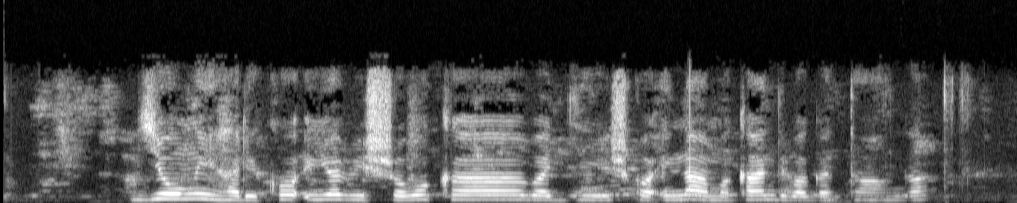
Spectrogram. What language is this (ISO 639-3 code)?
kin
